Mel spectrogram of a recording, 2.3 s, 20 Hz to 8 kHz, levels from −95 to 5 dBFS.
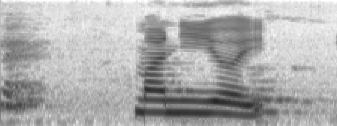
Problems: background conversations at intervals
